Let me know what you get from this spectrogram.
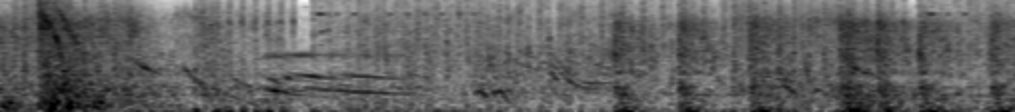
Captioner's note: guard groans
